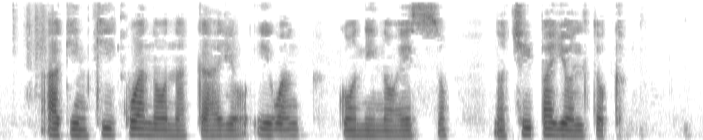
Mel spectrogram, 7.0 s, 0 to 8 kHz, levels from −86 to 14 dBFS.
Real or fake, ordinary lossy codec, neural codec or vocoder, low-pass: real; MP3, 32 kbps; none; 7.2 kHz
